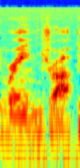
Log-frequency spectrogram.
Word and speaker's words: Reigndrop: So people just started calling me Reigndrop because I was little. – Yes. – And I just decided to spell it R-E-I-G-N instead of R-A-I-N because it had a more meaning.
